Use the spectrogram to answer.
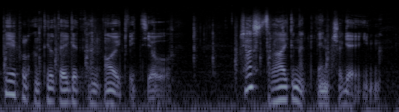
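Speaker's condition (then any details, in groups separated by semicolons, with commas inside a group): No condition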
